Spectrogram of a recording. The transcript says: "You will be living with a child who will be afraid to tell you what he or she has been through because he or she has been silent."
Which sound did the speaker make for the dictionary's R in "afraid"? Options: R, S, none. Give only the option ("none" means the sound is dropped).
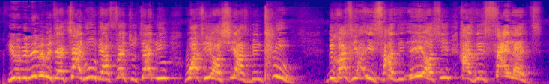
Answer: R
